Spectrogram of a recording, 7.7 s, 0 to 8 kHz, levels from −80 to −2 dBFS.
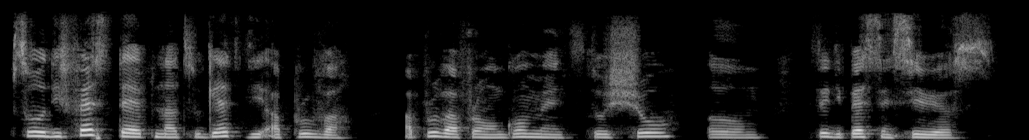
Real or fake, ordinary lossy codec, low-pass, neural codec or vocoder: real; AAC, 32 kbps; 7.2 kHz; none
